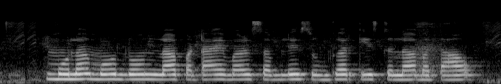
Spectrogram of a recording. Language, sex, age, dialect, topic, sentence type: Chhattisgarhi, female, 18-24, Eastern, banking, question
